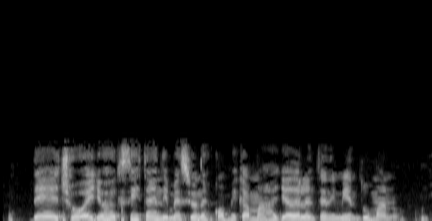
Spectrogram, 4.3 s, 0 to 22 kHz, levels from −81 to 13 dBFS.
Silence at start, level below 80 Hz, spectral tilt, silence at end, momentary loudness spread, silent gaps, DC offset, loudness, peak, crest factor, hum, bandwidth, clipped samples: 0.1 s; -50 dBFS; -4 dB/octave; 0.05 s; 6 LU; none; under 0.1%; -14 LUFS; -2 dBFS; 12 dB; none; 8 kHz; under 0.1%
